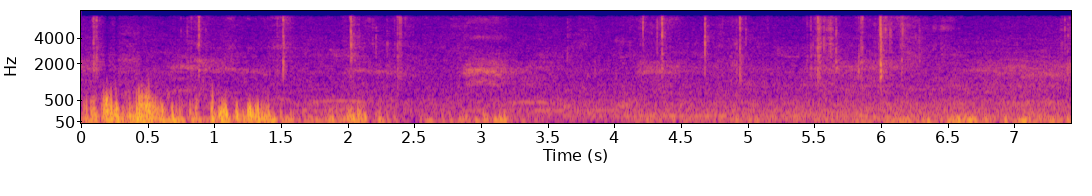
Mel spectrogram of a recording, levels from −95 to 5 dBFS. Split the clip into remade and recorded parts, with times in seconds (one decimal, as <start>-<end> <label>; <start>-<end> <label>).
0.0-2.4 recorded; 2.4-6.1 remade; 6.1-7.4 recorded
